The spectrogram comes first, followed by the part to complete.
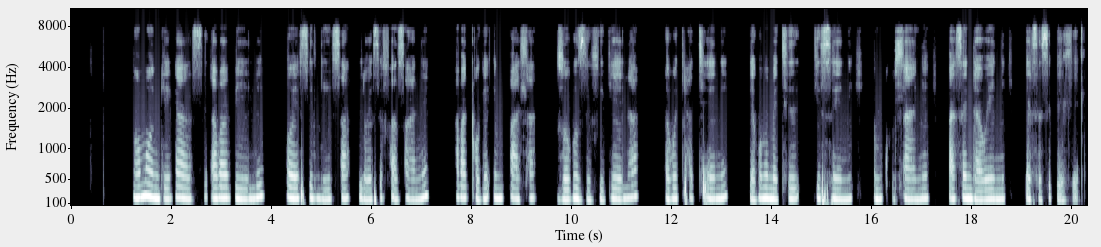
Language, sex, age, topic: North Ndebele, female, 25-35, health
